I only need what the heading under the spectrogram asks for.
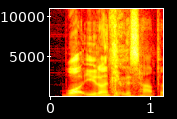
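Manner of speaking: put-on frustrated man voice. Retelling a phone call about paying a registration, the man replies; imitating a frustrated man. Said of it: "He got so frustrated so quickly".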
